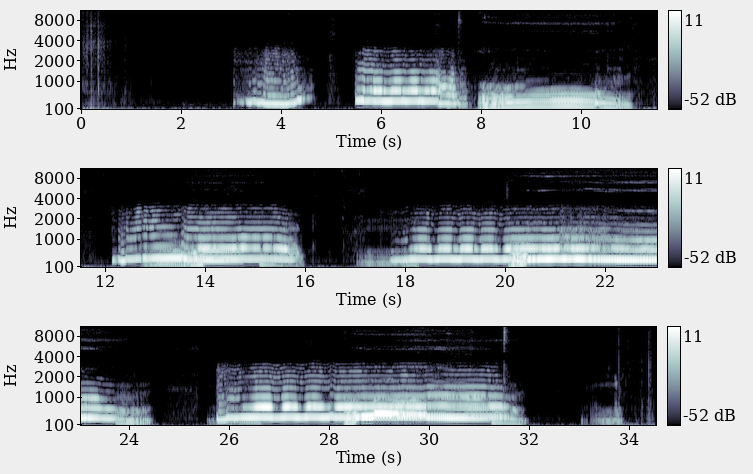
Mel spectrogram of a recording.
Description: Toucan The Singing Bird

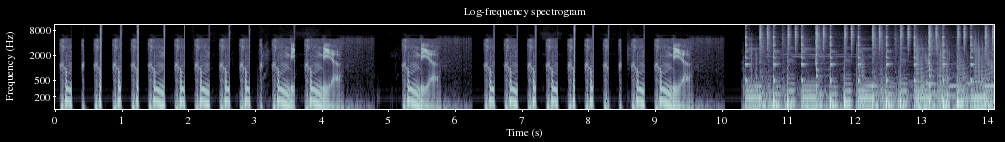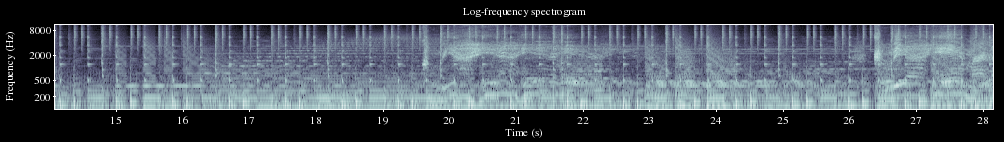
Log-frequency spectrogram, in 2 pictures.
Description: Cumbia Soundcheck

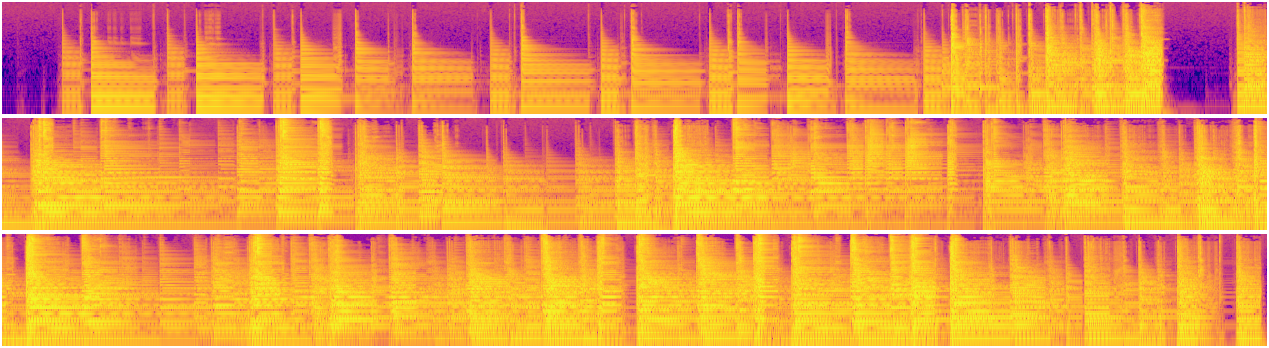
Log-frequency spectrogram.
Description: Guitar Loop

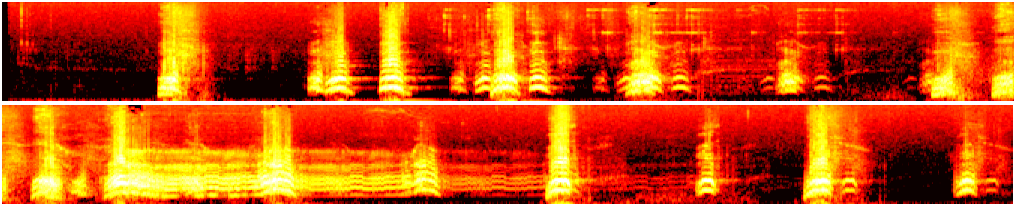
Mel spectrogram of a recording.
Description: Barking

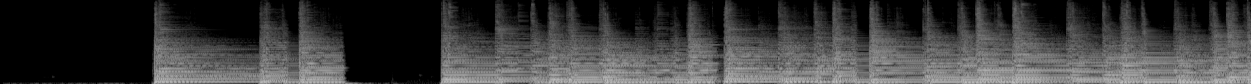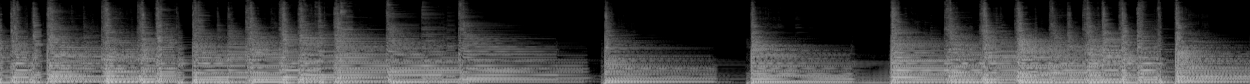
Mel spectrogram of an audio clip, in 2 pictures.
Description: Guitar Prequel

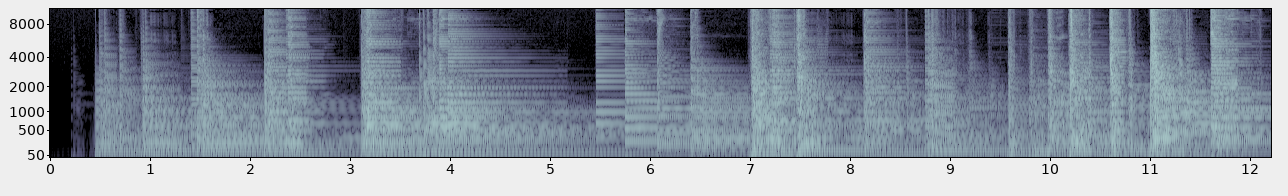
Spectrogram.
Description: Guitar Loop Prelude

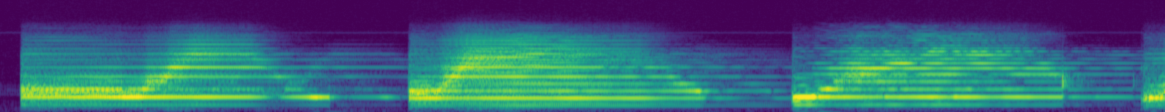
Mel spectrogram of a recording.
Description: Guitar; Rawhide Underwear

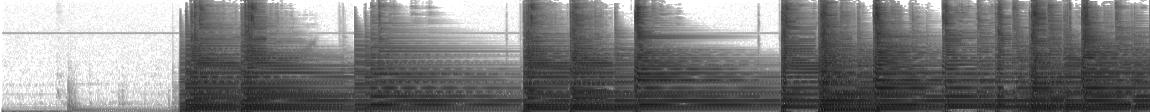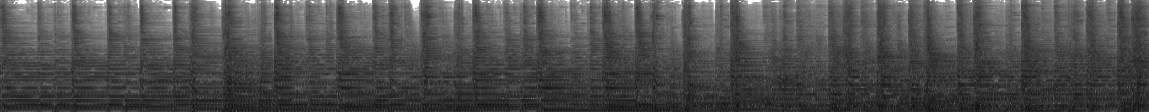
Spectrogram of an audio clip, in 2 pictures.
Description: Guitar Loop

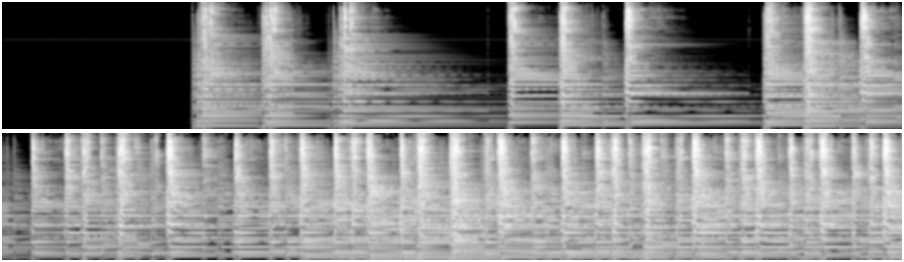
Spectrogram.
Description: Guitar Interlude

